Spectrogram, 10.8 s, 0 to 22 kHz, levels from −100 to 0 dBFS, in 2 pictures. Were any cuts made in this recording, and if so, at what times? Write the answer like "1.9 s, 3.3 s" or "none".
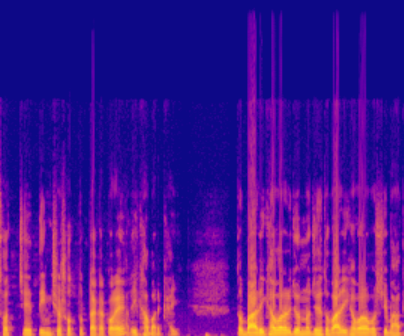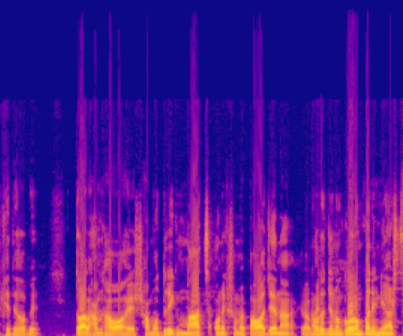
1.7 s, 6.7 s, 9.6 s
